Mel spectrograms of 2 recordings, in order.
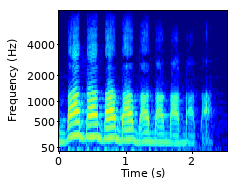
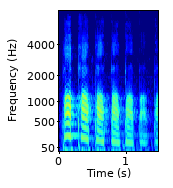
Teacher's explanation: you turn off the voice a little early, you get a different sound. · Shown in: second take · Oh, that's cool. · Term: unvoiced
